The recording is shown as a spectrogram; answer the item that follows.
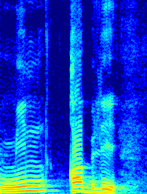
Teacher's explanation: ihfa yaparken genizden çıkaracağımız sesi kalın bir ses tonuyla çıkarmamız gerekir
